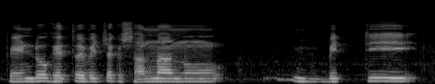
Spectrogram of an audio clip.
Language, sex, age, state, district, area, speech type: Punjabi, male, 60+, Punjab, Rupnagar, rural, spontaneous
